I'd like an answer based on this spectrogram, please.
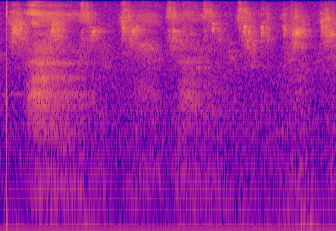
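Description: Near silence, with faint high bird chirps repeating about twice a second over a low hiss, and a single click right at the start.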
